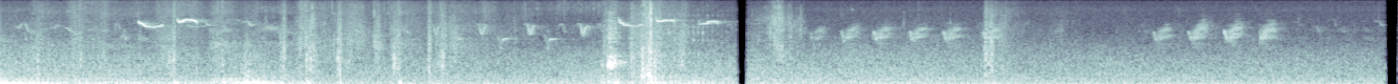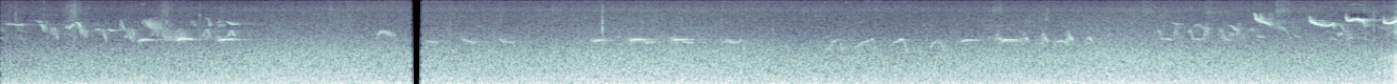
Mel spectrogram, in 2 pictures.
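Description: Footsteps crunch on sand and wooden boards.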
